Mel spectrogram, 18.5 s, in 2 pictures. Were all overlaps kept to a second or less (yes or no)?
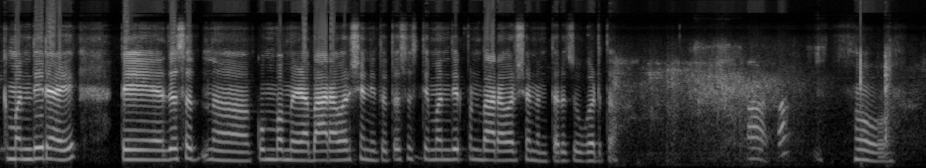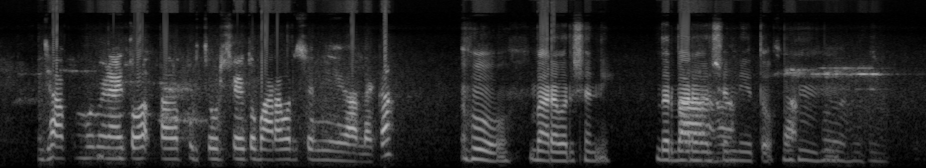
yes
